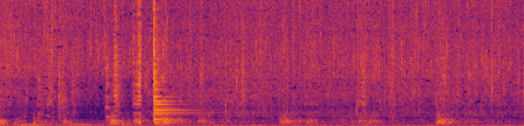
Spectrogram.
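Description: Sliced shallots and garlic sizzling in hot oil in a metal wok, sautéed until fragrant, while a metal spatula stirs them with scrapes and a few knocks against the pan about a second or two in.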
